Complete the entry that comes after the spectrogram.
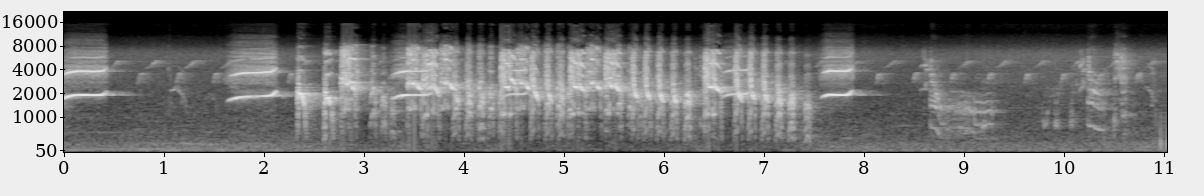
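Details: Grey francolin calling: a dense run of harsh, rapid, upward-sweeping notes, several each second for about five seconds. Steady, flat, high whistled tones come before and after it, with a few sharp clicks between them.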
